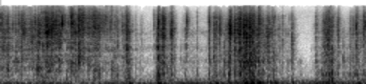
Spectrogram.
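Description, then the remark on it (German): Crinkly plastic packaging is crumpled and torn open in loud irregular bursts of rustling and crackling with brief pauses between them, and no one talking. “Ich habe die Vermutung, dass ich die Scheiße hier gar nicht aufbekomme ohne eine Schere.”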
